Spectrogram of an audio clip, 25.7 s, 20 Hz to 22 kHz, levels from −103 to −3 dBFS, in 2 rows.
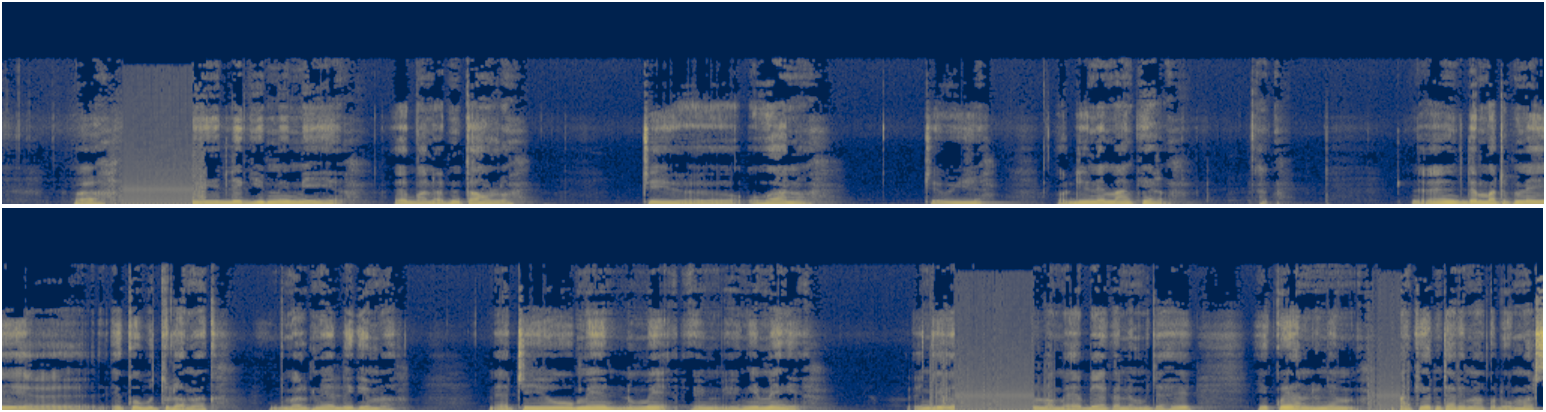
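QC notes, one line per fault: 0.90–1.70 s, 20.58–21.62 s, 24.23–24.57 s: intermittent contact. A loose plug or cable connection briefly broke the signal path three times, opening for about 0.58 s, 0.66 s and 0.20 s. Each dropout cuts the speech abruptly, with crackle at the edges as the contact makes and breaks. While the line is open, faint hiss remains.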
